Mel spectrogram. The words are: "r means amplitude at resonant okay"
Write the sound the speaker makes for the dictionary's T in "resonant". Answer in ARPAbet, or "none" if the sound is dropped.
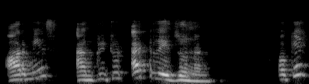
none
